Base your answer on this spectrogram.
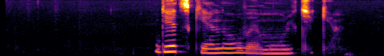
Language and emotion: Russian, sad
